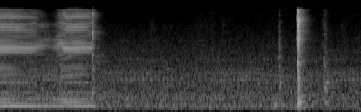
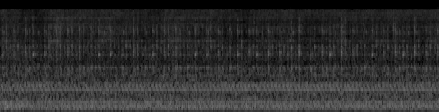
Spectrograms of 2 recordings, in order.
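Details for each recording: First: Mini sanding machine that won't spin: hard electric buzz for about a second with no motor wind-up, then quiet; stalled motor from failed run capacitor, fixed by capacitor replacement. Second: Mini sanding machine that would not spin and only buzzed, after the run capacitor is replaced: quiet, steady electric hum with even tones; the small motor spins up and runs smoothly, normal running.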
